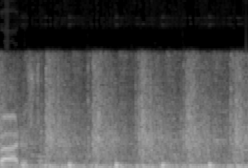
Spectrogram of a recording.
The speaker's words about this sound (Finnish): Yleisön rytmikäs taputus odottaa, että kiekko tippuu.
